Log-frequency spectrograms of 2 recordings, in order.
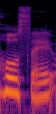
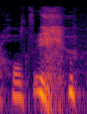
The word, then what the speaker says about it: Holshay: Raymond Holshay, or Americanized version, Raymond Holsey, a lot of people pronounce it, was born in 1866 in Germany.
